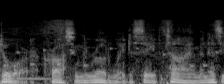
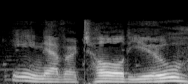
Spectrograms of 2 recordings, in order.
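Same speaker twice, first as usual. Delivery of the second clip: very loud, drawn-out cry of anger; 5 semitones higher, 10 dB louder than usual. Reading a story aloud, a character answers the lawyer with an angry cry. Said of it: "cried Mr. Hyde with a flush of anger".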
